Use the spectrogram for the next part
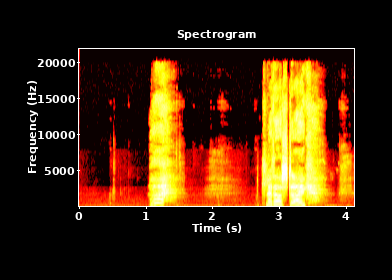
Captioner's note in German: Lautes Seufzen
